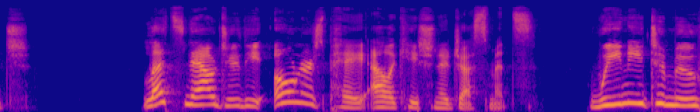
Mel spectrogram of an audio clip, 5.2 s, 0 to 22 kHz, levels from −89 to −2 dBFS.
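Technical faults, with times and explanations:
3.13 s, compressed frames skipped: just after "do the owner's pay" the speech jumps ahead by about 10 ms. A few whole compressed frames were lost or rejected as damaged, so that stretch of audio is never played.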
